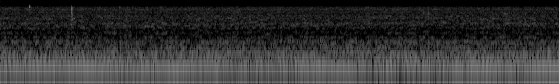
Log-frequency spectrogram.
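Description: A steady low hum with a faint hiss behind it, unchanging throughout; no animal call.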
